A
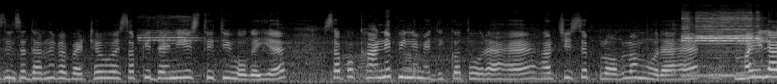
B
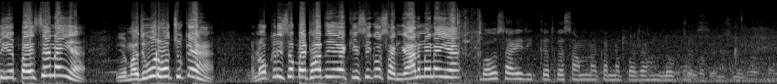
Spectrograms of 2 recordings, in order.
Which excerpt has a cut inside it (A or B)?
B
